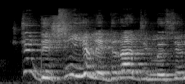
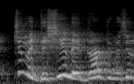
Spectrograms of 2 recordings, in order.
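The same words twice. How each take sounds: First: Slow, weighted, mock-scolding words; tu déchires les draps du monsieur, slow and leaning on tu; slow emphatic scolding. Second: Said in the usual way. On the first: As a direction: drag it out to shame her. Scolding a woman, repeated line.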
